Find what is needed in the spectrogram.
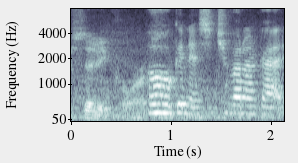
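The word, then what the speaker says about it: Червоноград: Oh goodness, Chervonograd. It's Chervon Hard, Chervonograd.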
